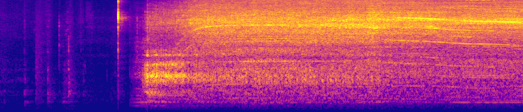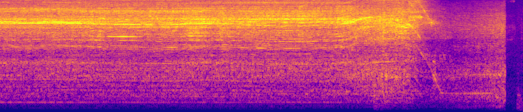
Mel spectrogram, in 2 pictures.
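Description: Festool plunge saw switched on about two seconds in, running steadily with its dust extractor while cutting a board along its guide rail at a bevel. Near the end it switches off and winds down.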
